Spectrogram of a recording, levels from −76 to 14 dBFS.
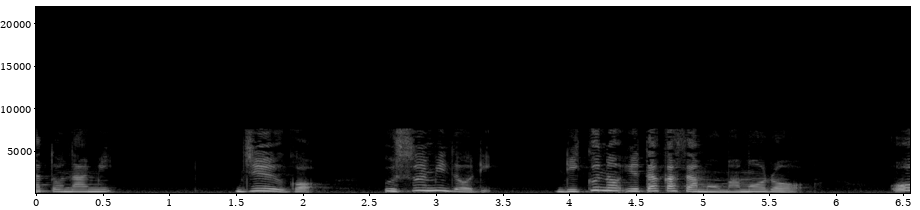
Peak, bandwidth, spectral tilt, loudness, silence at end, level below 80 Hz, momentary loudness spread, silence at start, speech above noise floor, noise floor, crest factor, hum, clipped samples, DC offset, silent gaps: -10 dBFS; 8 kHz; -6 dB/octave; -26 LUFS; 0 s; -60 dBFS; 11 LU; 0 s; 33 dB; -58 dBFS; 18 dB; none; under 0.1%; under 0.1%; none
